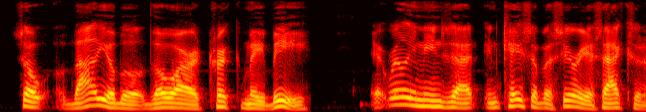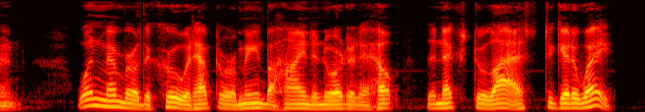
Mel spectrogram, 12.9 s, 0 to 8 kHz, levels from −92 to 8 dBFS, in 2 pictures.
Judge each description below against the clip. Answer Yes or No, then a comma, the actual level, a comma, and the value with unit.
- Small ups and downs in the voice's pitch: No, average, 4.5 semitones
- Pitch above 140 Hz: No, low, 120 Hz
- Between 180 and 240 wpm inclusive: No, average, 170 wpm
